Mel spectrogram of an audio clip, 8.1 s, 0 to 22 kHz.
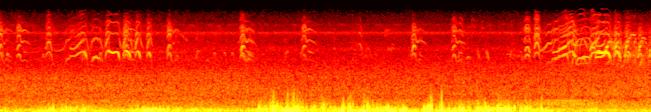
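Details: Black-bellied whistling ducks with their juveniles at Twin Lakes, Diamondhead, Mississippi, 2017. Thin whistled notes, some wavering, recur in short bursts throughout, denser near the end, over a loud low rumble of background noise.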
